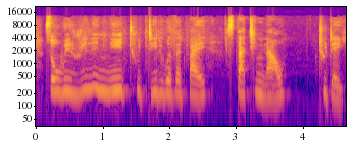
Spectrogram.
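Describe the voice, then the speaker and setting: Her voice is somewhat breathy, at medium pitch. The woman speaks at a fairly slow pace. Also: ordinary pitch variation. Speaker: parenting guest speaker. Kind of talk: podcast interview. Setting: studio.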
